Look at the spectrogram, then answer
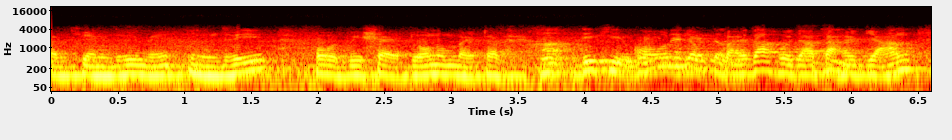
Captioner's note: discussion in Hindi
